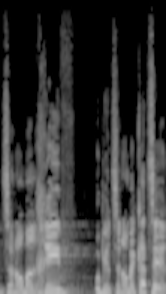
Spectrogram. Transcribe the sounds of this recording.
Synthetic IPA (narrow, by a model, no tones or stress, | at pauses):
t͡sonomaʁχiv | ubiʁt͡sonomekat͡se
